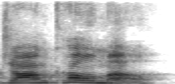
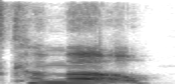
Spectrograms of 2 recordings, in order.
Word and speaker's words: Como: It's not John Como, guys. If you've been saying John Como, then you're putting the emphasis on the wrong syllable. It's Como.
